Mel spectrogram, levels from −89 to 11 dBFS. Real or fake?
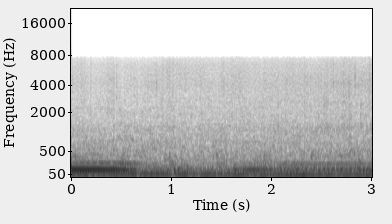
fake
